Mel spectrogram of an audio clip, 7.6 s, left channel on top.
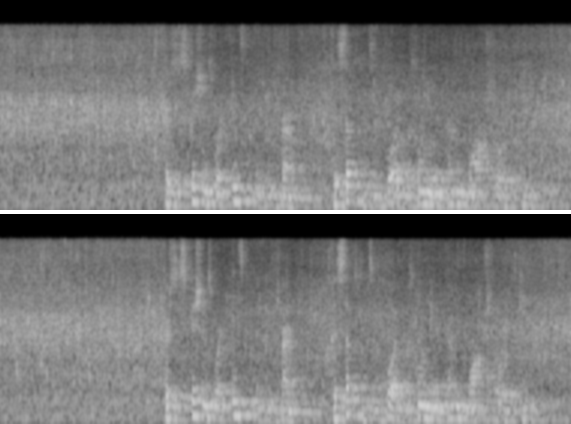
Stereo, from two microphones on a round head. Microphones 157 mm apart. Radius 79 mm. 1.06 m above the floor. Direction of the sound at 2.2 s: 55° right (ahead or behind).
